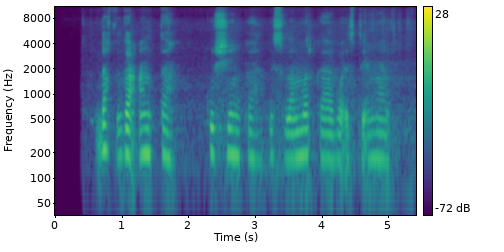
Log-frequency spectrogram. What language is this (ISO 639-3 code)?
som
